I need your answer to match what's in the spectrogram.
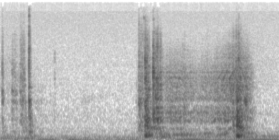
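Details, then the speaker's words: Ford Ranger with a rebuilt transmission, in storage with a major oil leak, cranked on a crusty old battery hooked to a vintage Sears charger: two short, sluggish starter bursts that turn slowly without catching. The battery is too weak and may need more charger time. "Ooh. Ooh. She's weak. One more time. A little more time on the charger, I think."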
